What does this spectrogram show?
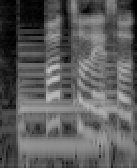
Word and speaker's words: bottle: 예를 들어 bottle이라는 단어에서 T 발음을 흘리지 않고 명확하게 트크 소리를 내는 것처럼요. 또한 water에서 T 발음이 R 사운드처럼 들리는 flap T 현상.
